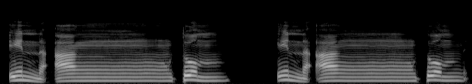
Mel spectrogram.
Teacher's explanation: এই মিম সাকিনে গুন্না করা যাবে না কেননা এরপরে বা আর মিম এই দুইটা হরফের কোনটাই আসেনি এজন্য এই মিম সাকিন স্পষ্ট করতে হবে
